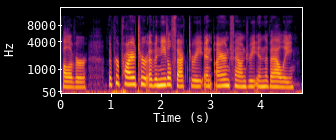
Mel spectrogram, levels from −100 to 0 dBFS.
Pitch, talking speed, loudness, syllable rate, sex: 225 Hz, 160 wpm, -18 LUFS, 5.6 syllables/s, female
